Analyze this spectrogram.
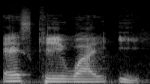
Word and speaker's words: Skye: The old Skybank is SKYE, still pronounced as Sky.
